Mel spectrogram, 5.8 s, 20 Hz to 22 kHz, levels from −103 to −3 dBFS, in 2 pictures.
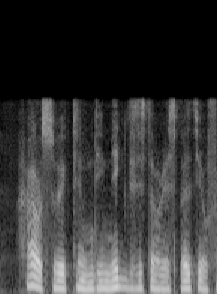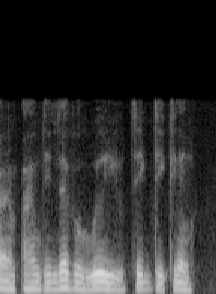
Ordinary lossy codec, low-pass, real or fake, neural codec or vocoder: none; 5.4 kHz; fake; codec, 16 kHz in and 24 kHz out, 0.8 kbps, FocalCodec, streaming, 65536 codes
